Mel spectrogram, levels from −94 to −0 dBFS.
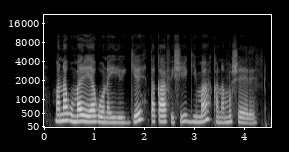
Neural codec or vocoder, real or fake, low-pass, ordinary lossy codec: none; real; 10.8 kHz; none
